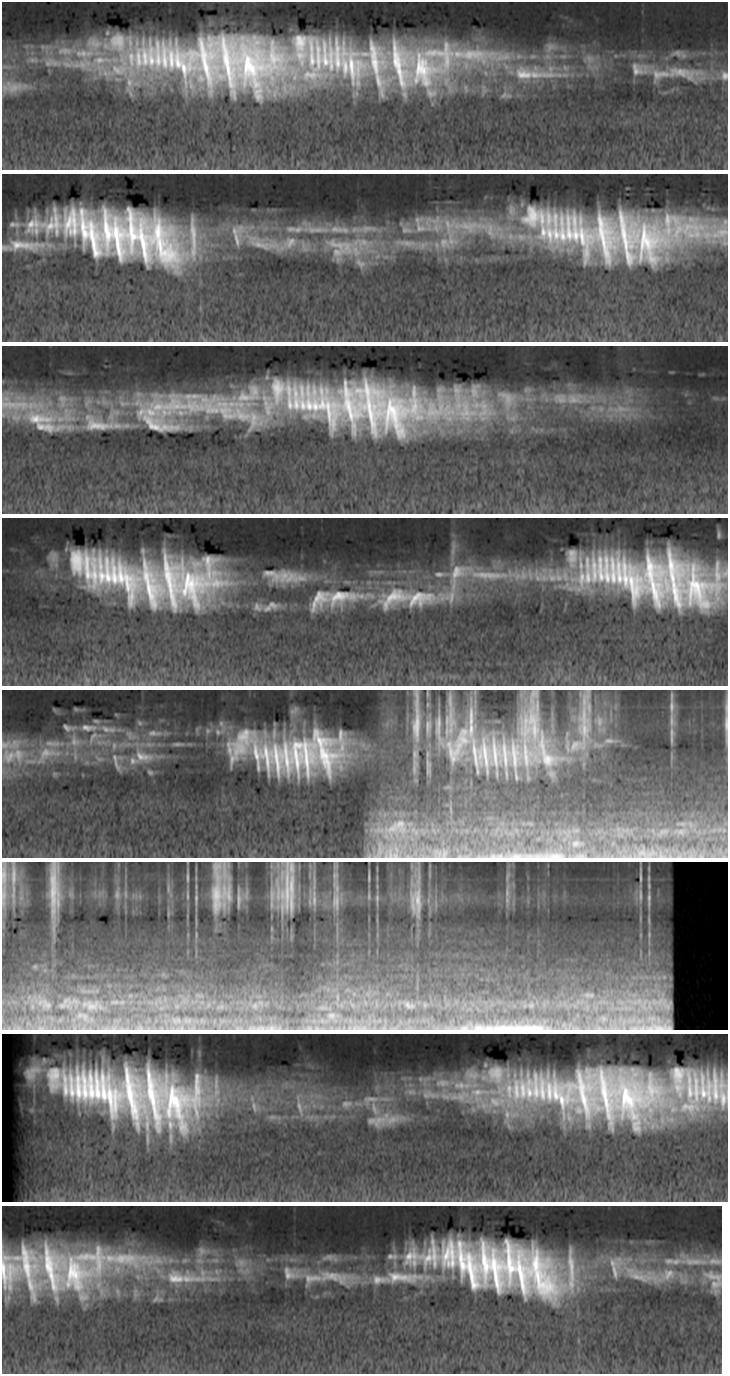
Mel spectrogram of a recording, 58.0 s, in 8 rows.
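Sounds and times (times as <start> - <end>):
songbird singing: 0.0 - 43.0, 43.8 - 58.0
steady low hum: 32.7 - 43.0.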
